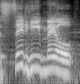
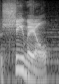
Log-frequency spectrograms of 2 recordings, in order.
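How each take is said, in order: First: The first word sounds like 'city'. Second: The first word sounds like 'she'. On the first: The speaker calls it wrong. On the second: The speaker calls it right. "Pronounced she"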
